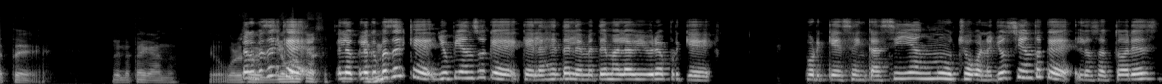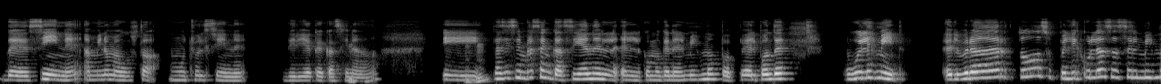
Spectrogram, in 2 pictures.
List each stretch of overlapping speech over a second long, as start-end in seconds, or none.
2.4-3.9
